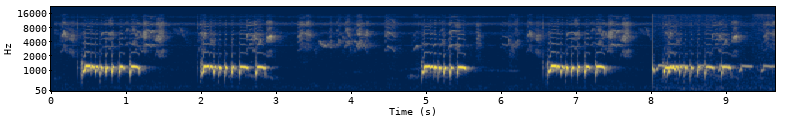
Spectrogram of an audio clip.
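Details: Local zebra dove with a melodious voice, calling in all directions: five bursts of rapid, stuttering, rolling coos about every two seconds, each opening with quick clicks and ending in a purring trill.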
